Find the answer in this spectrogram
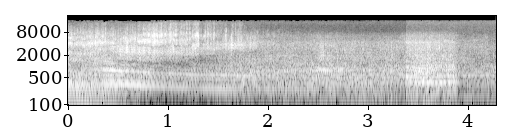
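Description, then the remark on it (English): A loud race car engine roars by on the last lap at the 0.522-mile Jennerstown Speedway oval, car number 75 coming through turn four to take the checkered flag, its whining pitch sliding lower as it passes, with a steady rumble of more engines continuing behind it and no voices. “Coming through turn four the last time to take the checkered flag.”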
